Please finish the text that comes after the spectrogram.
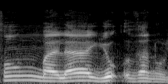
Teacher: حمزہ ساکن ہے تو حمزہ کو جھٹکے کے ساتھ ادا کیا جائے گا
